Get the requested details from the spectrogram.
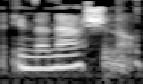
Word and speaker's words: international: International, 有些人他念很快的时候会念 international, 这边是 T 的这个发音的一个潜规则，就是在 N 后面它会有变音的现象。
